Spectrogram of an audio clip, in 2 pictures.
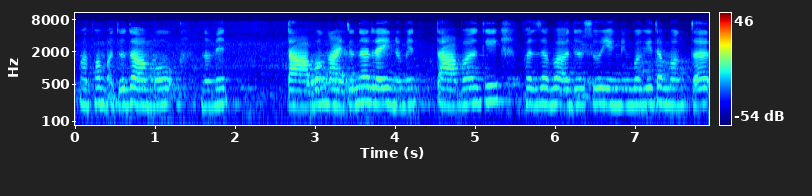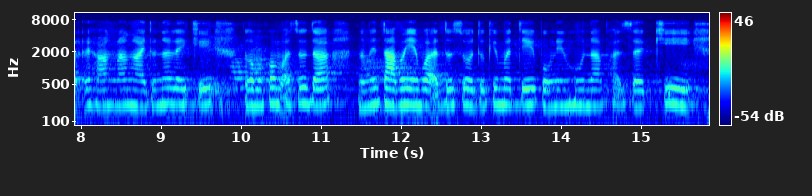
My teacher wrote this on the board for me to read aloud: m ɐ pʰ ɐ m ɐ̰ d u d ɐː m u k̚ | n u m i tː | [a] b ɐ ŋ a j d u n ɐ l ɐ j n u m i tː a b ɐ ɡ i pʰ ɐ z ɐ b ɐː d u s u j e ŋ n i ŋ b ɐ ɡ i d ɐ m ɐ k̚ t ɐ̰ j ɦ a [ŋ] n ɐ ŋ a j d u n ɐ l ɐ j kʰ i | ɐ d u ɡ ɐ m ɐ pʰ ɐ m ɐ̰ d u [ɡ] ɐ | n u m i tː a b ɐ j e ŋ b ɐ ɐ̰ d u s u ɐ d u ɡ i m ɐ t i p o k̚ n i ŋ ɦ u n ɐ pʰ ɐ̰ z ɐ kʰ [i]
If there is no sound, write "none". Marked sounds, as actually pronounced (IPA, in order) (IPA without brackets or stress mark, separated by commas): a, ŋ, d, i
